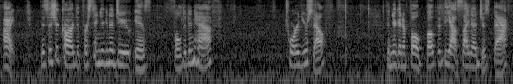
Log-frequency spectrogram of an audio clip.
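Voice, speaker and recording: A woman's voice: mid-range voice, normal speed, pauses often, a bit bright, a little hiss or hum. A woman hosting a craft tutorial, giving step-by-step instructions while she works with her hands.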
